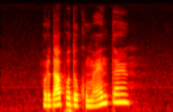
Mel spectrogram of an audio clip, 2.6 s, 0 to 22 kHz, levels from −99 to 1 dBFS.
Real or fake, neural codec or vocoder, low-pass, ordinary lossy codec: real; none; 19.8 kHz; none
